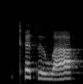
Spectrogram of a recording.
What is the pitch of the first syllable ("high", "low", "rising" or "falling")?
high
